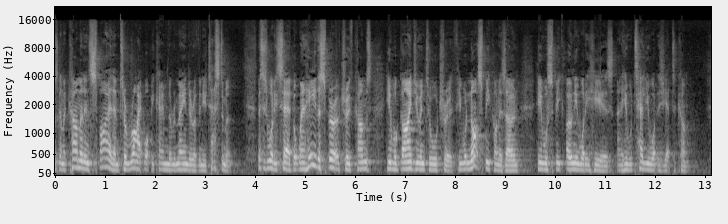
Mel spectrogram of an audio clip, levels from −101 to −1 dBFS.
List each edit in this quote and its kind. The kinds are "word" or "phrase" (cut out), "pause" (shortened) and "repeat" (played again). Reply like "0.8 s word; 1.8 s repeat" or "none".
none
